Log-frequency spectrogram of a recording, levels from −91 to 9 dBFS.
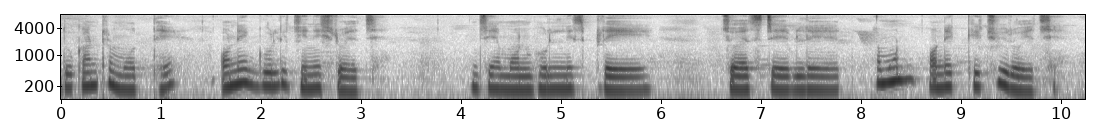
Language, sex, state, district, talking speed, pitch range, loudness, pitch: Bengali, female, Tripura, Dhalai, 80 wpm, 165-200 Hz, -22 LUFS, 175 Hz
